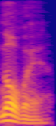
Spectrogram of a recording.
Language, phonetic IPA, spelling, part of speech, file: Russian, [ˈnovəjə], новое, adjective / noun, Ru-новое.ogg
- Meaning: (adjective) nominative/accusative neuter singular of но́вый (nóvyj); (noun) something new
